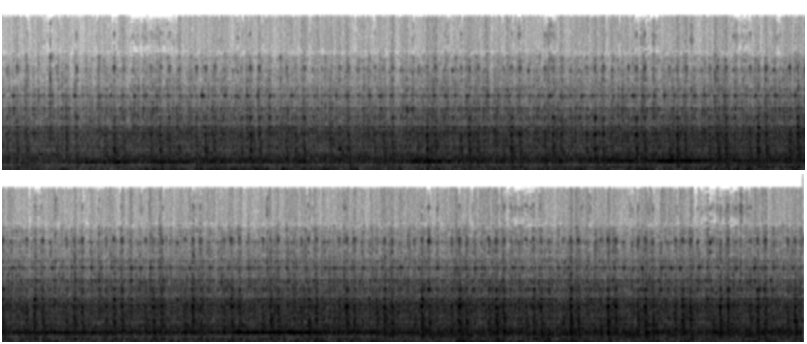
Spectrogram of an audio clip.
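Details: Old Rockwell lathe returned to service, quick-change gearbox on highest setting: steady motor hum with uneven clatter from the Reeves variable-speed drive.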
